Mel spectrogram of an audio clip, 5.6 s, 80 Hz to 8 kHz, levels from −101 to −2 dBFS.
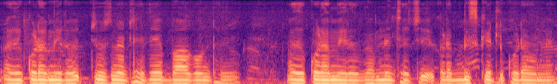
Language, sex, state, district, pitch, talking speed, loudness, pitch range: Telugu, male, Andhra Pradesh, Sri Satya Sai, 120 Hz, 140 wpm, -15 LUFS, 115-120 Hz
